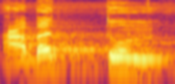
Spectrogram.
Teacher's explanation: عبدتم یہاں پر دال نہیں پڑھا جائے گا، با کو تا سے ملا کر پڑھیں گے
